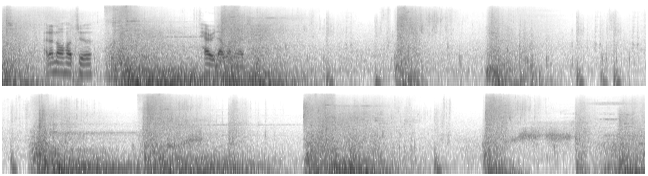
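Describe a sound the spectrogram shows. Heavy metal weapons clash and thud in a fight.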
